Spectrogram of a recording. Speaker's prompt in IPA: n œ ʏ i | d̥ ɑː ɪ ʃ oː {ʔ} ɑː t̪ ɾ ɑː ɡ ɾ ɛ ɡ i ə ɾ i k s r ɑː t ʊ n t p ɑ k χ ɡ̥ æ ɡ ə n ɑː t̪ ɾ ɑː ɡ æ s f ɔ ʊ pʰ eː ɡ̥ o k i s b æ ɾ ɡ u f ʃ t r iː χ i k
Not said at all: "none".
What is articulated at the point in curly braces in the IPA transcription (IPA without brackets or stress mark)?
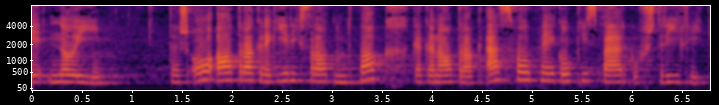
ʔ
